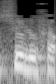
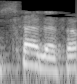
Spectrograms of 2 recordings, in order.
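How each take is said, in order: First: The first two syllables have u vowels. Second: The first two syllables have a vowels. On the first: "يقرأانها بالضمين، ضم السين واللام" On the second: "الباقون"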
